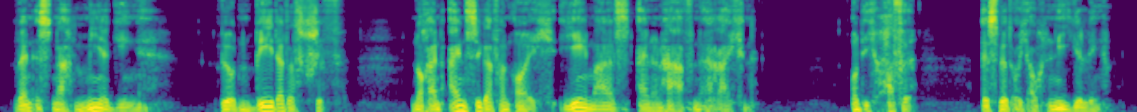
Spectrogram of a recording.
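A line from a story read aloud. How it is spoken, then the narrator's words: Slow, implacable, hateful. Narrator (German): sagte mit unversöhnlicher Stimme langsam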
